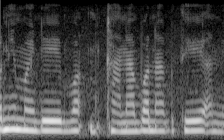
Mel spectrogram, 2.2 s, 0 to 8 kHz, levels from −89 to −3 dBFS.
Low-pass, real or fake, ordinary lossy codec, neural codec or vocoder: 7.2 kHz; real; none; none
